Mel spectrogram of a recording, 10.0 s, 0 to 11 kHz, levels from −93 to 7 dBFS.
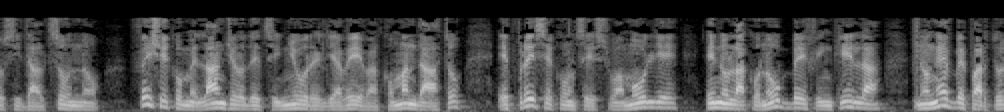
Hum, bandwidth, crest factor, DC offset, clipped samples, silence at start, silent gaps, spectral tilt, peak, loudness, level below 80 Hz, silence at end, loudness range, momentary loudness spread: none; 6.6 kHz; 16 dB; under 0.1%; under 0.1%; 0 s; none; -6 dB/octave; -4 dBFS; -20 LUFS; -54 dBFS; 0 s; 2 LU; 9 LU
